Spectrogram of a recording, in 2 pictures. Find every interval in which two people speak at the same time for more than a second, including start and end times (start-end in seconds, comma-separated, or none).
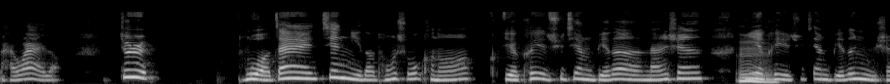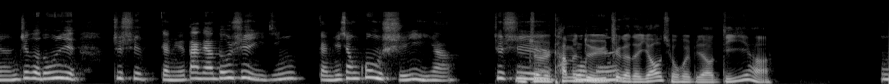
14.0-15.2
